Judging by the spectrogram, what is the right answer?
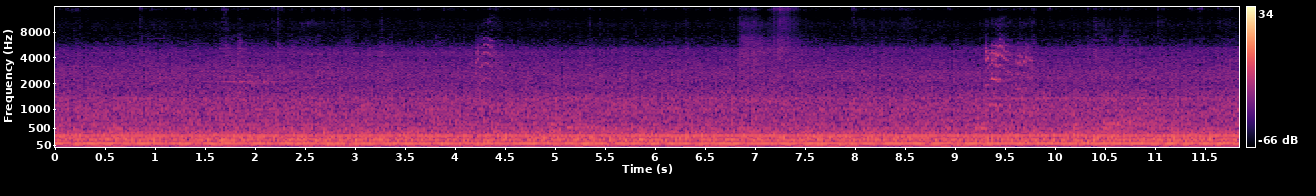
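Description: Two short, high, wavering kitten mews, about four seconds in and again about nine and a half seconds in, over a steady low hum and hiss.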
